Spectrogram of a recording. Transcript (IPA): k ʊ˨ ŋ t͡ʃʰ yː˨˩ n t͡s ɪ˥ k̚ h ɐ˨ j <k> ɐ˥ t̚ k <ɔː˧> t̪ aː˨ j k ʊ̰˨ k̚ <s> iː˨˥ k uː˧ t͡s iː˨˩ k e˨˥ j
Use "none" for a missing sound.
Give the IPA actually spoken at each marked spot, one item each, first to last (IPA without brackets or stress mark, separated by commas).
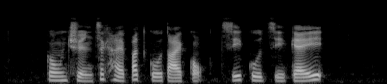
p, uː˧, t͡s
